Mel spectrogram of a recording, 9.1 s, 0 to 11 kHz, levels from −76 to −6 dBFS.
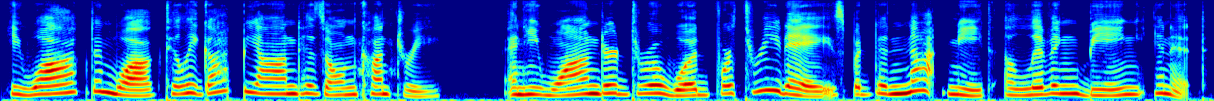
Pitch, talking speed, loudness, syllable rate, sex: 240 Hz, 190 wpm, -17 LUFS, 4.2 syllables/s, female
